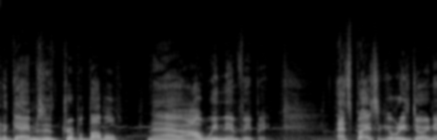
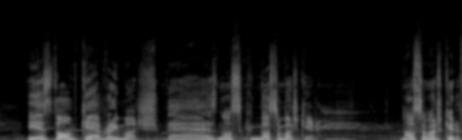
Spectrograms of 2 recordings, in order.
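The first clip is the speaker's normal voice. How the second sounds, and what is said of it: Serbian accent impression of Nikola Jokic. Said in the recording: “you do it a Serbian accent though”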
